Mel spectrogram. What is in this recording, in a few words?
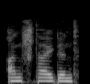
"ansteigend", German; adjectives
